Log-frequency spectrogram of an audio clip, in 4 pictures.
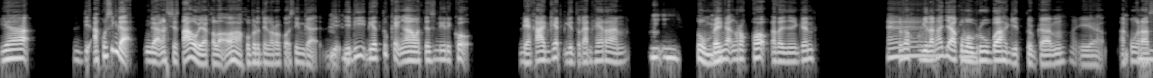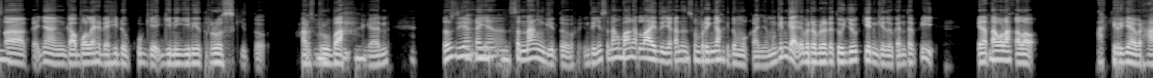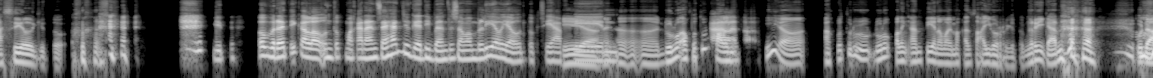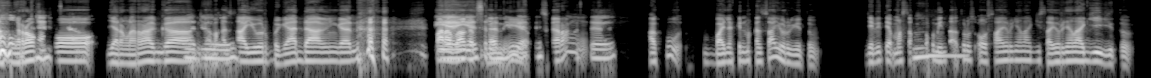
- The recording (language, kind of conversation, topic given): Indonesian, podcast, Bisakah kamu menceritakan pengalamanmu saat mulai membangun kebiasaan sehat yang baru?
- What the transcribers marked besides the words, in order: drawn out: "Oke"; chuckle; laughing while speaking: "Oh"; chuckle; chuckle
